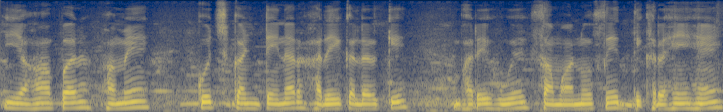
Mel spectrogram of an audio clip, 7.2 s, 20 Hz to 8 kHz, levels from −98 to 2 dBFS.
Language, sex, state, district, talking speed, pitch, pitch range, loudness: Hindi, male, Madhya Pradesh, Katni, 125 wpm, 130 Hz, 125-145 Hz, -17 LUFS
